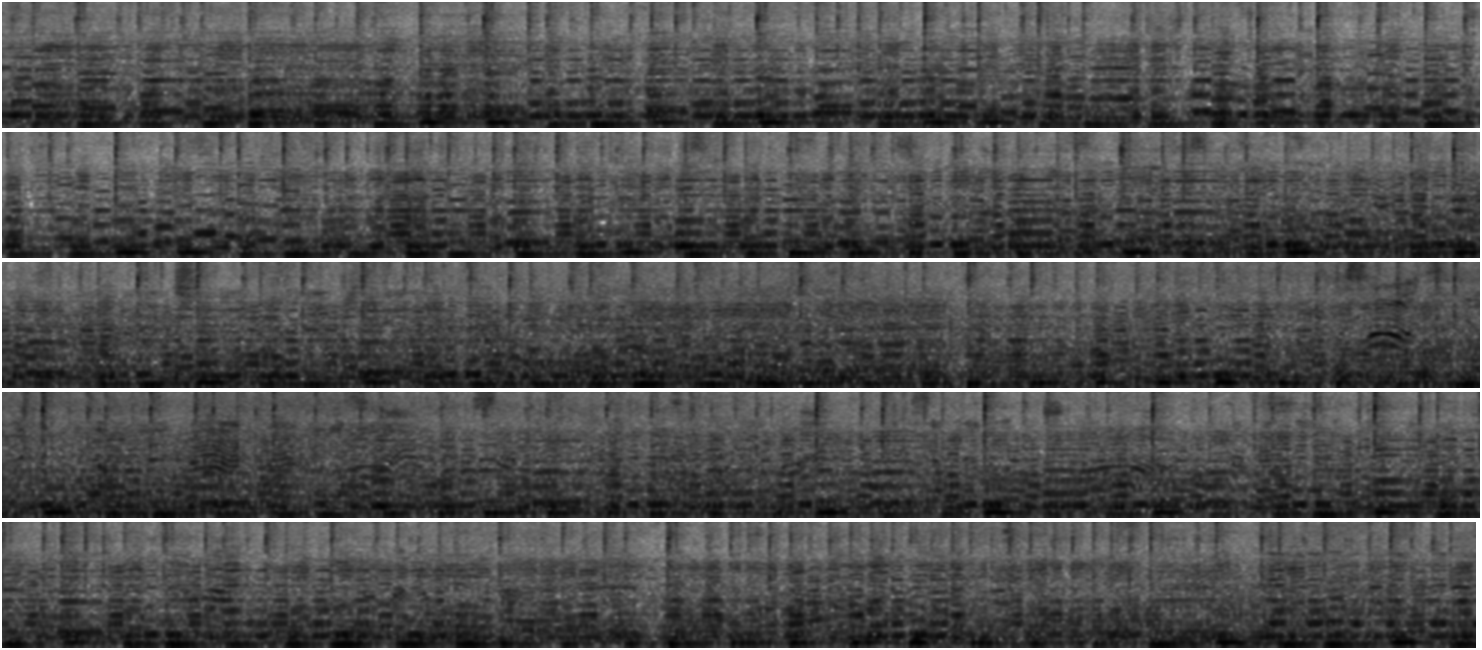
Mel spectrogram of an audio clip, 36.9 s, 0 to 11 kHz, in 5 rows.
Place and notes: {"title": "Via dei Fori Imperiali, Roma RM, Italy - Street band", "date": "2018-02-16 18:20:00", "description": "Street band, pedestrians\nGroupe de rue, passants", "latitude": "41.89", "longitude": "12.48", "altitude": "22", "timezone": "GMT+1"}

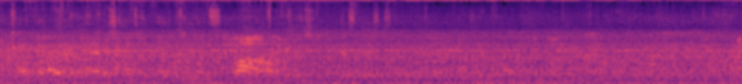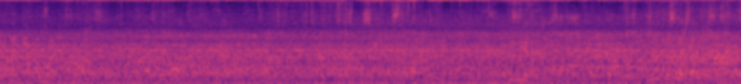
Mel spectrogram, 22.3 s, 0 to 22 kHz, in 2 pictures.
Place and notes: {"title": "Hauptbahnhof, Munich 德國 - Walking in the station", "date": "2014-05-11 00:09:00", "description": "Walking in the Central Station at night, Walking in the station hall", "latitude": "48.14", "longitude": "11.56", "altitude": "524", "timezone": "Europe/Berlin"}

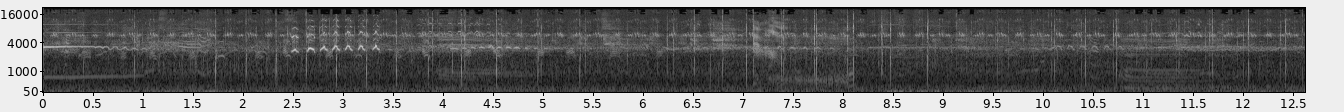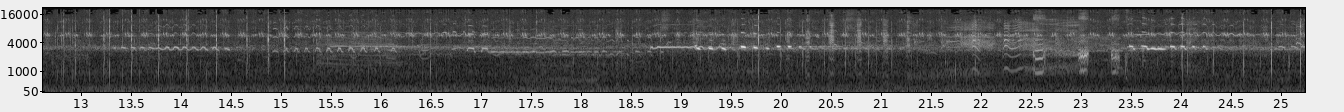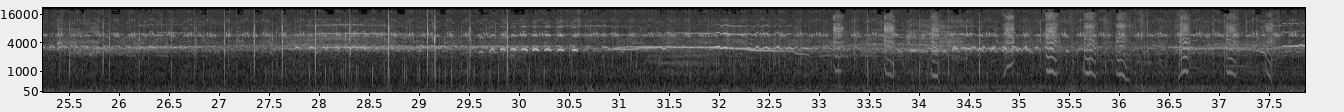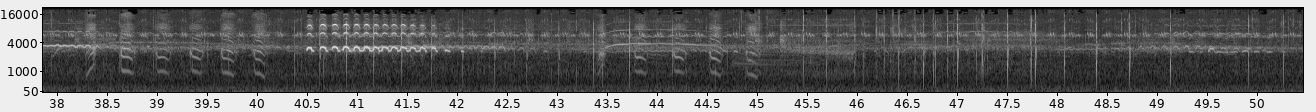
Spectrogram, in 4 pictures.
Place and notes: {"title": "United States Minor Outlying Islands - Laysan albatross and Bonin petrel soundscape ...", "date": "2012-03-14 03:58:00", "description": "Laysan albatross and Bonin petrel soundscape ... Sand Island ... Midway Atoll ... laysan calls and bill clapperings ... bonin calls and flight calls ... crickets ticking ... open lavalier mics ... warm ... blustery ...", "latitude": "28.22", "longitude": "-177.38", "altitude": "9", "timezone": "Pacific/Midway"}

